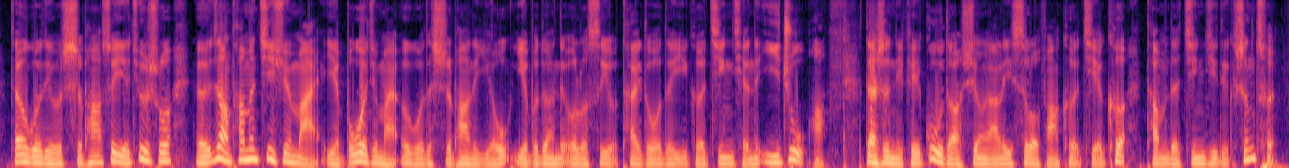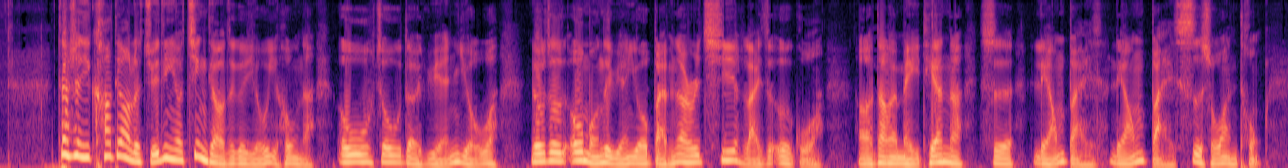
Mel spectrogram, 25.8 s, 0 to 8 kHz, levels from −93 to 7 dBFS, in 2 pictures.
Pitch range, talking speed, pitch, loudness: 90-125 Hz, 305 characters per minute, 100 Hz, -12 LUFS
